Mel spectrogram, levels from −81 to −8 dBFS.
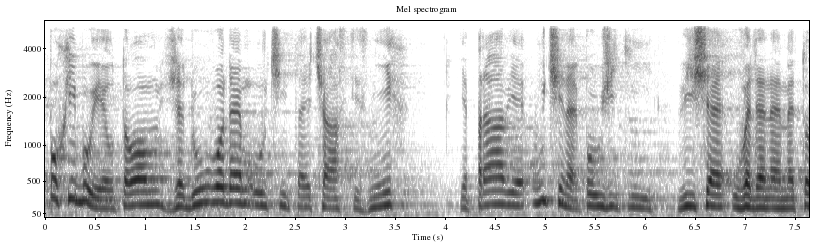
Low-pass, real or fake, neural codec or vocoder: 5.4 kHz; real; none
